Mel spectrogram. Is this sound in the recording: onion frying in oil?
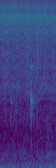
yes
